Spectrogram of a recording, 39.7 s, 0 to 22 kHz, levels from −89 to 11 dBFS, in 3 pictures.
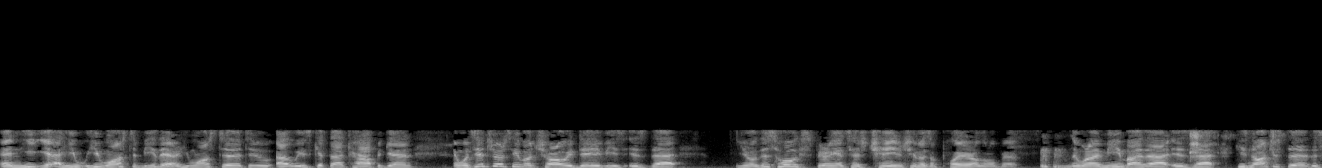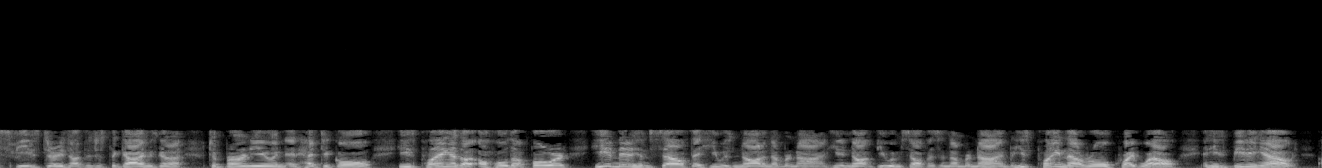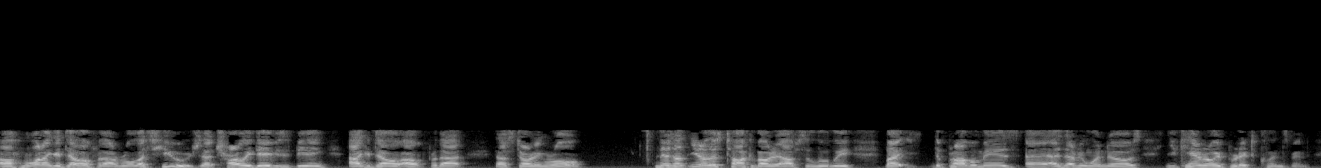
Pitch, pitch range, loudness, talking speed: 165 Hz, 150-195 Hz, -21 LUFS, 225 wpm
